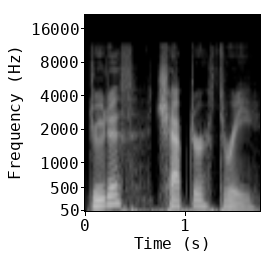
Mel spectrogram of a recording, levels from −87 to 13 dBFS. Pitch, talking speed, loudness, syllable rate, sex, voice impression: 125 Hz, 105 wpm, -21 LUFS, 3.3 syllables/s, male, very masculine, very adult-like, very middle-aged, very thick, very tensed, very powerful, slightly dark, hard, muffled, fluent, cool, very intellectual, refreshing, very sincere, very calm, mature, very friendly, very reassuring, unique, elegant, slightly wild, sweet, slightly lively, kind, slightly modest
